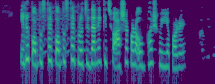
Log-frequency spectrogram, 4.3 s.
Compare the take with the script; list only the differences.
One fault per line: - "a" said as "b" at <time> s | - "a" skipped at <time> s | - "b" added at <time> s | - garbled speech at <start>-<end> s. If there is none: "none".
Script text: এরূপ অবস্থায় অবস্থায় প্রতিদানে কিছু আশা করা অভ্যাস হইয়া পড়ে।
none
